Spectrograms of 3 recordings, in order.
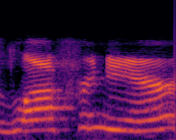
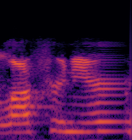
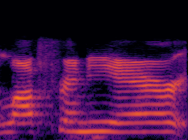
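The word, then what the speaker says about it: LaFreniere: the meantime we wanted to double check the pronunciation of your last name is it la ferniere it's la for near it's how i say it la for near but la freniere is perfectly acceptable okay move it trust me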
